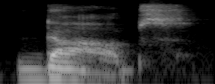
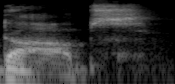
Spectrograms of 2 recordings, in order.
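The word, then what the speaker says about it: Dobbs: I'm g go with DOs okay go with DOs it rhymes with jobs J and then on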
